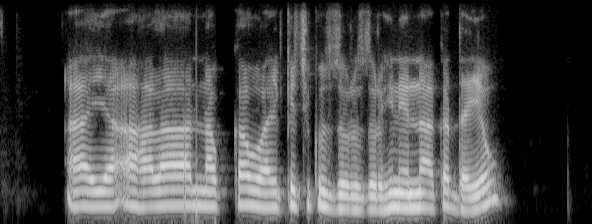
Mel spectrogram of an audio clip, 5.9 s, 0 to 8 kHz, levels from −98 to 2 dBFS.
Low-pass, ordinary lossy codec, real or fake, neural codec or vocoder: 7.2 kHz; Opus, 32 kbps; real; none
